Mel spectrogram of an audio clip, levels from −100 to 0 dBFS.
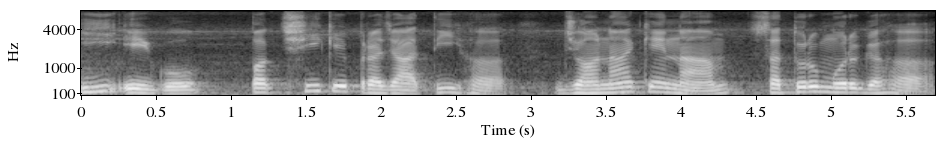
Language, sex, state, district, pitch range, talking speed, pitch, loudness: Bhojpuri, male, Bihar, East Champaran, 120-155 Hz, 115 wpm, 140 Hz, -15 LUFS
